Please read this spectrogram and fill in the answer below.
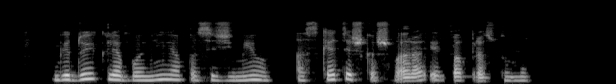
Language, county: Lithuanian, Marijampolė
